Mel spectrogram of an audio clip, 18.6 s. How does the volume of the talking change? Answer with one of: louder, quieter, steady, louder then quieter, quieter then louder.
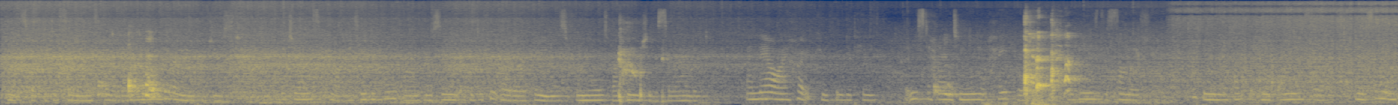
steady.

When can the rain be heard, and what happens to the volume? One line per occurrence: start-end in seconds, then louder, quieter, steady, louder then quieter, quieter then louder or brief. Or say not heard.
0.0-18.6 quieter then louder.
